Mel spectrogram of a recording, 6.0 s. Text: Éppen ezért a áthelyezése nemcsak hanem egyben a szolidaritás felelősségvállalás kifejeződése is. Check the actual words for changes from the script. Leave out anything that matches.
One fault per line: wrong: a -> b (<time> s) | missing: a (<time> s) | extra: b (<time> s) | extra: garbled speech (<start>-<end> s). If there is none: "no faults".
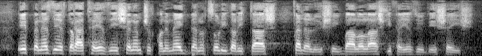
no faults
